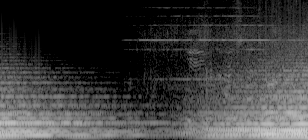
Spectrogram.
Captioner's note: phone rings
